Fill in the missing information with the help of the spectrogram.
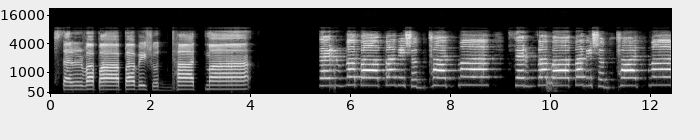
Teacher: in the second line, Sarva Papa Vishuddhatma, Dha is there. Dha is Mahaprana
